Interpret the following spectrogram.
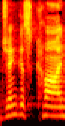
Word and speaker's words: Genghis Khan: Really should be pronounced Genghis Khan. A lot of people say Genghis, but he conquers.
